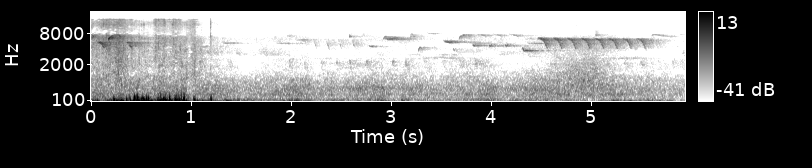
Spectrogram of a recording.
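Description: Woodland birds singing, with chirping phrases and a quick trill of repeated notes near the end. Wind buffets the microphone with a loud low rumble in the first second.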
